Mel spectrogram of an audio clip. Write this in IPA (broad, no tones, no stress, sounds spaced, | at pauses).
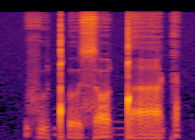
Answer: f ṵ ǃʼ o̰ s ɔ̰ ɡ͡ǃ a̰ k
